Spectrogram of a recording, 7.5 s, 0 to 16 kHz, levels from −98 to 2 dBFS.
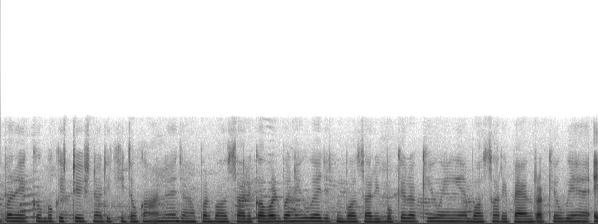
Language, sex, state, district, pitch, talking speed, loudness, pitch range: Hindi, female, Bihar, Jahanabad, 215 Hz, 235 wpm, -16 LUFS, 205-225 Hz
